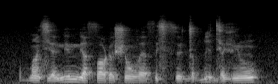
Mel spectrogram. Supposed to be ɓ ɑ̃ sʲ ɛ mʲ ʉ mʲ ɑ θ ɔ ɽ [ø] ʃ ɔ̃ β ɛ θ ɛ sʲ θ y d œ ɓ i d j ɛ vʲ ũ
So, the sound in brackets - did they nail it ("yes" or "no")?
yes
